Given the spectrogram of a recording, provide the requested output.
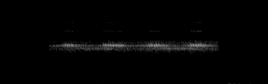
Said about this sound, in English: Crickets!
